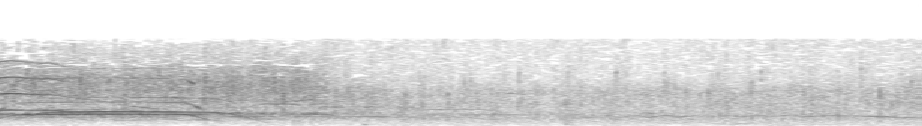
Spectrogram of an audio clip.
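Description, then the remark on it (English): An audience at the SIF film festival applauds the festival staff in a dense burst of clapping, loudest at the start and fading to a steadier, softer patter over several seconds, with a few faint whoops mixed in. “Please also give them a round of applause.”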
